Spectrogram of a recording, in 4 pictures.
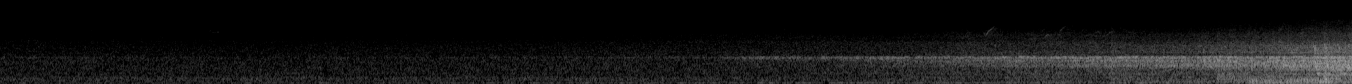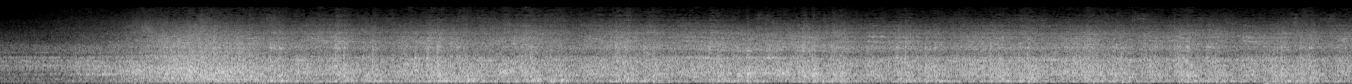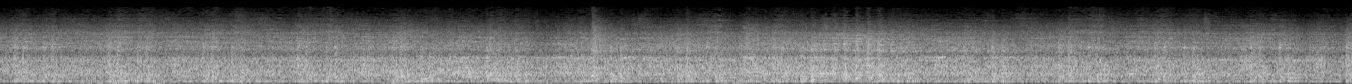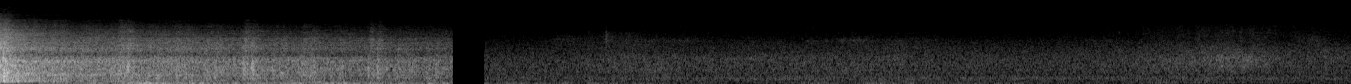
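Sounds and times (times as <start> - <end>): electric locomotive passing: 6.3 - 54.0
freight wagon wheels on rails: 14.5 - 45.1.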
